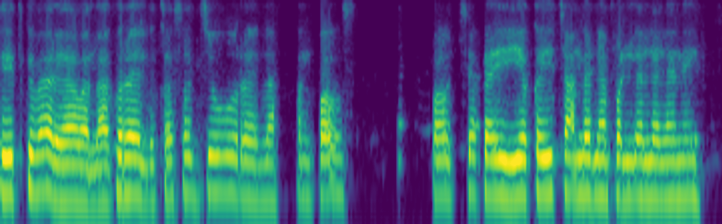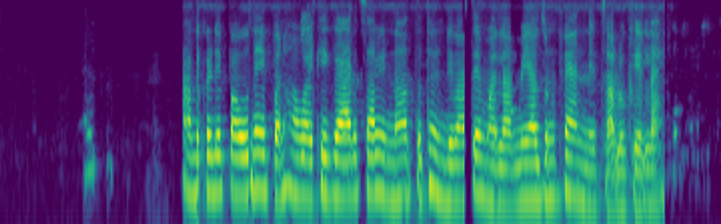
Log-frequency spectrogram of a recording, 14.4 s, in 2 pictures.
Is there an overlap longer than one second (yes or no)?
no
